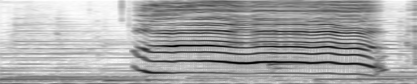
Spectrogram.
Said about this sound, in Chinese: 菲菲哇的一声哭了出来，紧紧抱着妈妈。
